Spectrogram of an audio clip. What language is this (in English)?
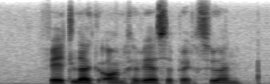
Afrikaans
